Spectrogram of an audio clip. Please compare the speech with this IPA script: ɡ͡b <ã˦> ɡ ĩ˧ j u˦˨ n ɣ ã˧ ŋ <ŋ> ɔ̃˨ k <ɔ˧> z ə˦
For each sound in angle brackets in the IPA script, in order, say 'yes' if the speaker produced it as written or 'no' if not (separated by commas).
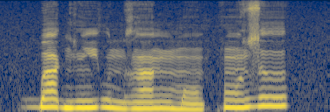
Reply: no, no, no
